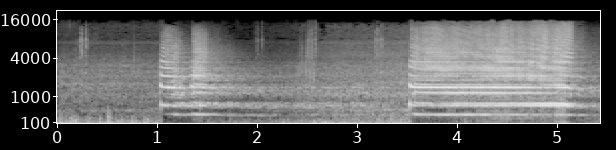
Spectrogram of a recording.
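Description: A train sounds its horn loudly, in long blasts.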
